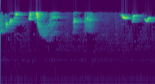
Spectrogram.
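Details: Orange-headed thrush (anis kembang) in 'Rock'n Roll' style masteran song: a burst of harsh, descending chattery notes, then brief quieter phrases and two clear high whistles near the end, against a soft background hum.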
